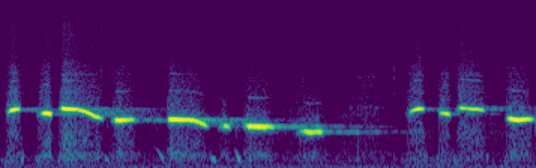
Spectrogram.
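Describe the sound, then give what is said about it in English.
A single person whistles a lilting melody introducing a version of the story of Robin Hood, the clear pitch gliding and stepping between notes in short phrases with a brief pause before the tune resumes. “And then he starts whistling.”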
